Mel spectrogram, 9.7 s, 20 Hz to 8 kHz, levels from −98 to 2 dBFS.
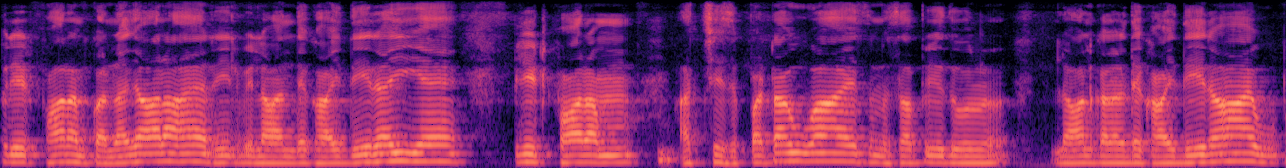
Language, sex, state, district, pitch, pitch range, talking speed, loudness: Hindi, male, Rajasthan, Nagaur, 125 Hz, 120-140 Hz, 155 wpm, -23 LUFS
